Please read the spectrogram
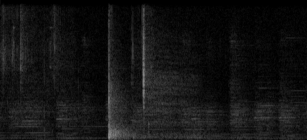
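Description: A small glass jar set down on a kitchen worktop: one sharp knock just under a second in, followed by a couple of lighter clicks. Quiet background music runs under it.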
